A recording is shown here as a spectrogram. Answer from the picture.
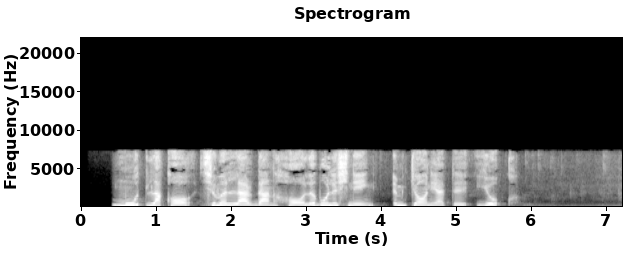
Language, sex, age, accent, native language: Uzbek, female, 18-24, Qashqadaryo, Uzbek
